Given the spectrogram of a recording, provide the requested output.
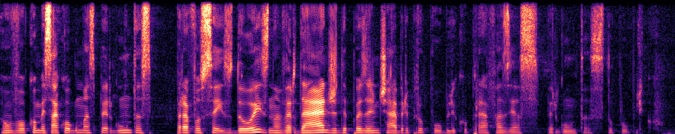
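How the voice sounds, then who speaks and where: Very deep and low, a woman's voice runs at a fairly quick pace with hardly any pauses and monotone, flat intonation. The recording is very clean, with a silent background. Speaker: moderator of architecture talk. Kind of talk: panel moderation.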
